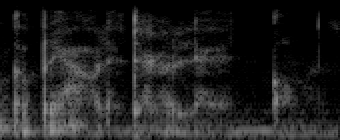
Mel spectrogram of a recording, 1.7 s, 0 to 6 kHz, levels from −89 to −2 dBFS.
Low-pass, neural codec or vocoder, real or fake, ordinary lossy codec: 5.4 kHz; codec, 16 kHz, 4 kbps, X-Codec, HuBERT features, trained on LibriSpeech; fake; none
